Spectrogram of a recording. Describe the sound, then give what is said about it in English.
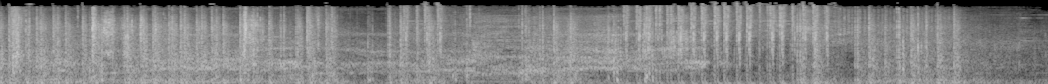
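Sustained automatic gunfire as a group opens fire together, a dense, loud, unbroken clatter of rapid shots with heavy booming low end that runs for the whole clip without pause. “Regardless of whatever they are, they won't be able to move without them. You heard the boss. Open fire!”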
